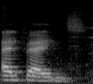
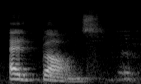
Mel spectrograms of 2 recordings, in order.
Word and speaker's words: Baines: chef at which was ed baines so what did i introduce him as ed barnes so he said it's easy my name rhymes with uh brains so what did i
